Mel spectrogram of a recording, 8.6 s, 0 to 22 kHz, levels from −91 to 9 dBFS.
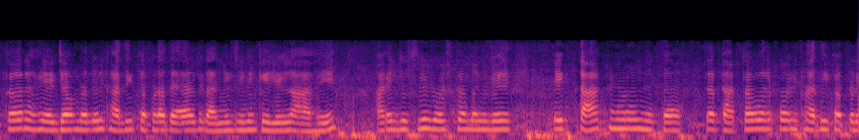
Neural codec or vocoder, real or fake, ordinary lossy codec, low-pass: codec, 16 kHz, 2 kbps, FreqCodec, smaller model; fake; none; none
